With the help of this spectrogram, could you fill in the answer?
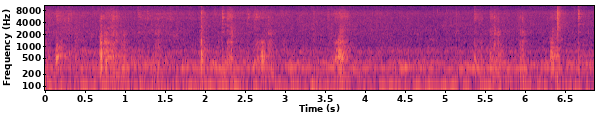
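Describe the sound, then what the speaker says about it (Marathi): Onion frying in a pan for poha, a low crackling sizzle punctuated by irregular scraping strokes of a spatula stirring it, close and moderately quiet, with no voice. "अजून याला 2-3 मिनिटं छानसा लाल होईपर्यंत भाजून घ्यायचा"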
